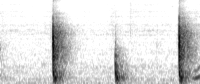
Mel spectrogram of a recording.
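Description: Kitchen knife chopping through mushrooms onto the cutting surface: three crisp chops, evenly spaced about two-thirds of a second apart.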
